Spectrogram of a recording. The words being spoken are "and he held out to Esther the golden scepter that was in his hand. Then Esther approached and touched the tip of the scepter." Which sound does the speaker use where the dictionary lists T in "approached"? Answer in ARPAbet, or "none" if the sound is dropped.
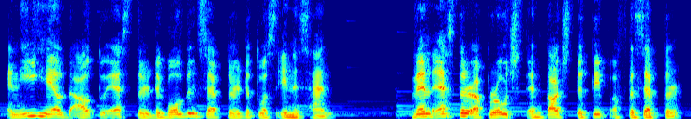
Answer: T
